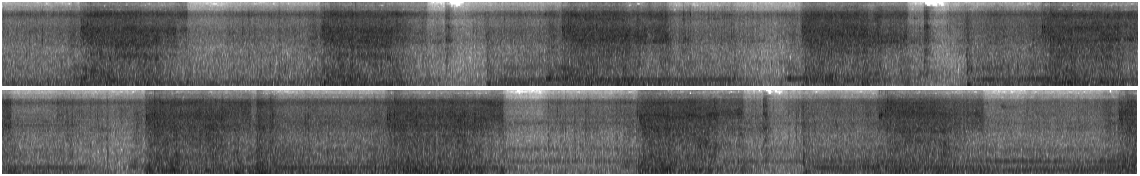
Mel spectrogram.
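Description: A vertical form-fill-seal snack packing machine running through its bagging cycle: a rushing hiss comes about every three seconds over a steady machine hum, once per bag formed, filled and sealed.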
